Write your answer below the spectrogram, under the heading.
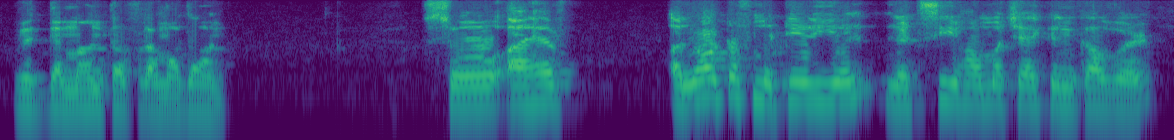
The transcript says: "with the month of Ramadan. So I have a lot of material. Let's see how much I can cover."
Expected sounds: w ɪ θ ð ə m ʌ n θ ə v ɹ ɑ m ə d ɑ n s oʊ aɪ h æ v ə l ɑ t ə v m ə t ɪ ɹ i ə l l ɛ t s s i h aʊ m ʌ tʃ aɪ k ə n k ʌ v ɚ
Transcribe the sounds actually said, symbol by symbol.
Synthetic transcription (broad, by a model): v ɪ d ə m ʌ n t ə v ɹ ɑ m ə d ɑ n s oʊ aɪ h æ v ə l ɑ t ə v m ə t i ɹ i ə l l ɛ t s s i h aʊ m ʌ tʃ aɪ k ə n k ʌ v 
